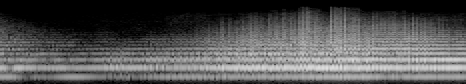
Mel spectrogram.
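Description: Trombone holding one long steady note, swelling louder and brighter toward the end.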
